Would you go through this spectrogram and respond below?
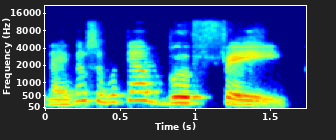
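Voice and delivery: ordinary talk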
